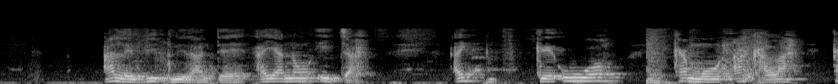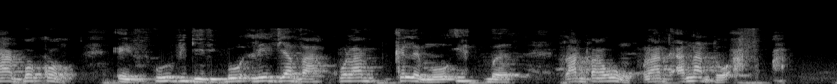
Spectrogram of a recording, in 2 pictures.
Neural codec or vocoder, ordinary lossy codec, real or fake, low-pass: none; AAC, 24 kbps; real; 5.4 kHz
